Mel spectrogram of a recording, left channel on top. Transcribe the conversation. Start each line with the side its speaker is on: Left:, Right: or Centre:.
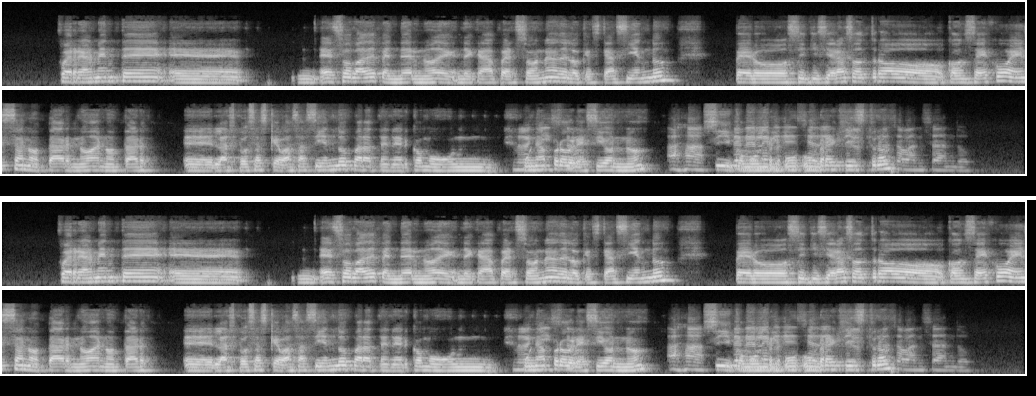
Right: Pues realmente eh, eso va a depender, ¿no? De, de cada persona, de lo que esté haciendo, pero si quisieras otro consejo es anotar, ¿no? Anotar eh, las cosas que vas haciendo para tener como un,
Centre: Registro.
Right: una progresión, ¿no?
Centre: Ajá.
Right: Sí,
Centre: Tener
Right: como un,
Centre: la evidencia
Right: re- un un
Centre: de,
Right: registro
Centre: de lo que estás avanzando.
